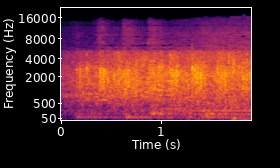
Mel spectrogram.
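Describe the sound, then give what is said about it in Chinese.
Steady audience applause fills the whole two seconds, a dense, even patter of many hands clapping at a fairly loud level, with no voices or other sounds over it, as two young pupil contestants are welcomed back to a quiz competition. “接下来，我们掌声有请两位小同学再次返回我们的比赛现场。”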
